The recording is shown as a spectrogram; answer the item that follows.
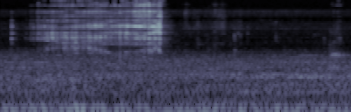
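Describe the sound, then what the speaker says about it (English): A diamond rod sharpener rasps against a tool's edge in a steady, close scraping stroke that stops partway through, leaving a quieter room. "You can sharpen your tool,"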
